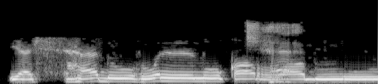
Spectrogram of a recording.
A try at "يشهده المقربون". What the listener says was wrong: Ra-nya dihaluskan lagi. Yashhaduhul muqarrabun.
